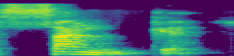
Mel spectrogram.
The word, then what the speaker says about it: cinq: 5 se pronuncia cinq.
